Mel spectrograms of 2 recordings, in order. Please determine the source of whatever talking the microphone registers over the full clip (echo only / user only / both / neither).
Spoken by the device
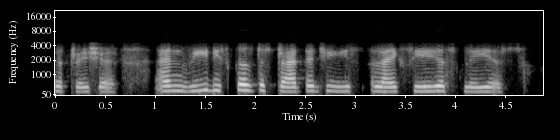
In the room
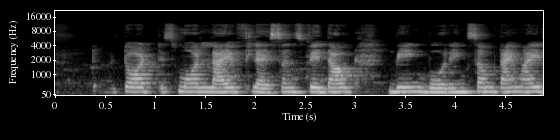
user only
